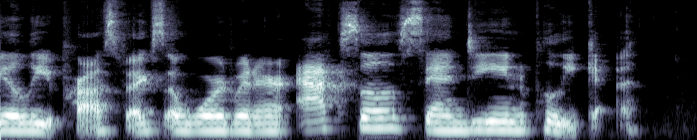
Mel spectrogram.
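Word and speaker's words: Sandin Pellikka: Tell us about the elite prospects award winner Axel Sandine Pelika. Great pronunciation there.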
